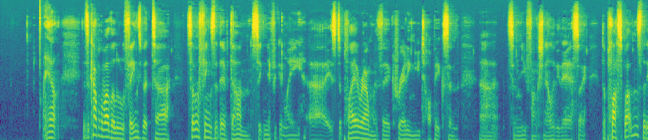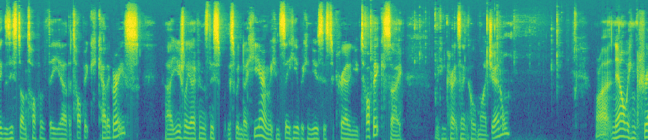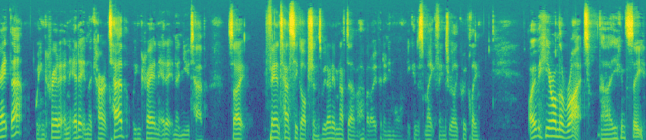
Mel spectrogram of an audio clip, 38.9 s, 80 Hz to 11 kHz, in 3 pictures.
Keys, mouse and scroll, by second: 19.6 click, 25.3 typing, 31.9-32.6 typing.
